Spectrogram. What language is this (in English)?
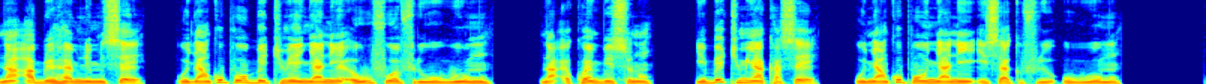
Akan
